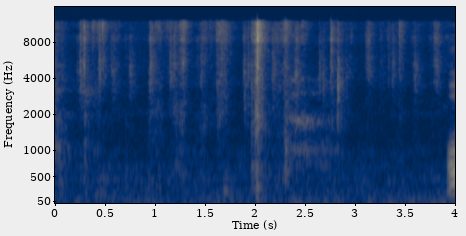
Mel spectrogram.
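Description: Grilled dried squid being torn apart by hand: faint, dry, fibrous crackling, with two sharper snaps about halfway through.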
